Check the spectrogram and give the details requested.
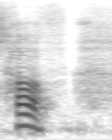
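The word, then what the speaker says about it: Hough: And in Cleveland, the riot centered on the racially segregated Huff neighborhood, it's spelled H-O-U-G-H, pronounced Huff, which at the time of the riots was, quote, one of the nation's most economically depressed African-American communities.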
